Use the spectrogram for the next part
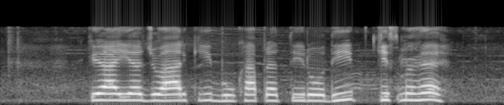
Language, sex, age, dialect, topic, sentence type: Hindi, male, 18-24, Marwari Dhudhari, agriculture, question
